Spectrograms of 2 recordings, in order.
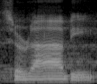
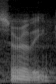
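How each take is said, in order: First: Surabhi with a long, stressed middle "RAH"; mispronounced name. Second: Surabhi with short, unstressed middle vowel; correct name pronunciation. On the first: Speaker shows class the wrong name, mispronounced as sur-RAH-bee. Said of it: "in China, they always say it". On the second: Speaker corrects the class on her name, SUR-uh-bee. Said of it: "that's how you pronounce her name". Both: Shown as a demonstration.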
